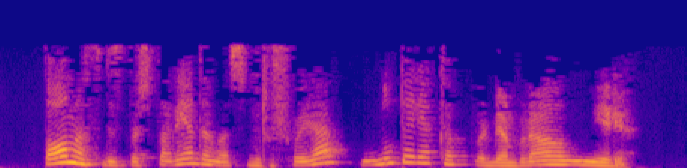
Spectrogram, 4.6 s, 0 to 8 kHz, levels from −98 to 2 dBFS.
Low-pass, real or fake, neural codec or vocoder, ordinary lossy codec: 7.2 kHz; fake; codec, 16 kHz, 0.5 kbps, X-Codec, HuBERT features, trained on balanced general audio; MP3, 24 kbps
